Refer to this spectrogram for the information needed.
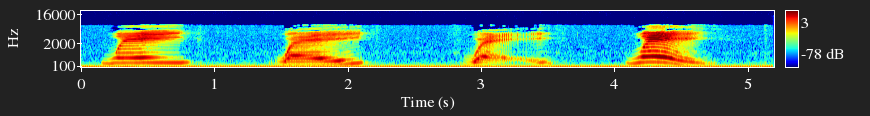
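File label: "uei", Mandarin Chinese pinyin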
